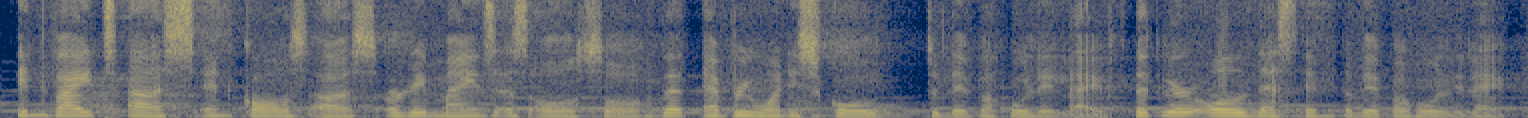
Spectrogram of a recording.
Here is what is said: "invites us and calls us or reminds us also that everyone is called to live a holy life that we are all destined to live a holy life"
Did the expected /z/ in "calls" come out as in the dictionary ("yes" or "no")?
no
